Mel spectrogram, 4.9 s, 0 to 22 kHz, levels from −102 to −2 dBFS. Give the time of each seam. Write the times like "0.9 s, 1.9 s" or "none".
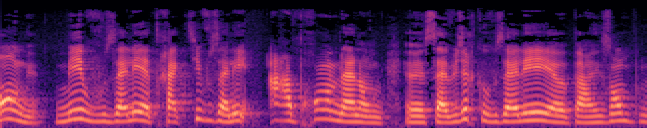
3.0 s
